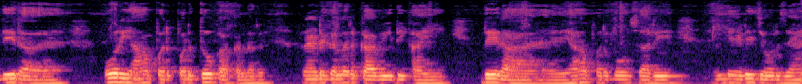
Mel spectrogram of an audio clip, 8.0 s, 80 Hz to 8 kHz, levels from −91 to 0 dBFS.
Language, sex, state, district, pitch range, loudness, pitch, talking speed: Hindi, male, Haryana, Rohtak, 120-130 Hz, -18 LUFS, 125 Hz, 185 wpm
